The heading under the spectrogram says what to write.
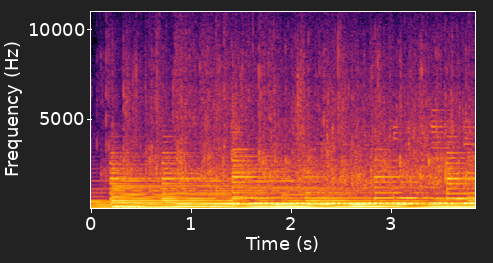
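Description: Steady clapping from a crowd blends with sustained keyboard or organ chords and a deep bass tone, the applause forming a loud, even patter beneath the music throughout.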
